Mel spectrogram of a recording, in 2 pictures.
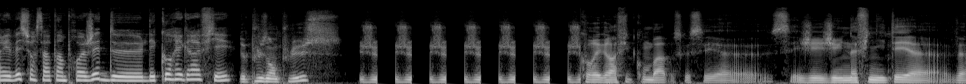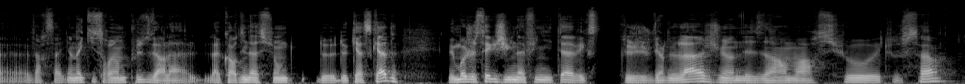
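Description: From 3.77 to 5.80 s there's a stutter with silent gaps: a 156 ms fragment repeats six times, each followed by about 189 ms of dead silence, so it pulses every 345 ms. That's likely a player stalling and replaying its last chunk, losing the audio in between.

At 15.59 s a long network dropout hits, running to 15.87 s. Roughly a quarter-second of audio goes missing; the gap gets filled with a fading smear of the last sound, then about 150 ms of silence before things pick up, minus the lost part, likely from packets never arriving.

From 16.32 s to the end it's a time-stretched section, slowed to about 0.52 times speed, roughly half pace, with pitch held steady. The slowdown kicks in abruptly and drags.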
